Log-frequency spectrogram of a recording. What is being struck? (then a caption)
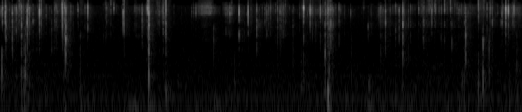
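Soap bar in thin plastic film. Fingertips and short nails rub and crinkle the thin plastic film wrapped around a solid pink Marseille soap bar held in both hands. The result is a quiet, dense stream of sharp, bright crackles and crinkles, with a few louder snaps standing out.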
